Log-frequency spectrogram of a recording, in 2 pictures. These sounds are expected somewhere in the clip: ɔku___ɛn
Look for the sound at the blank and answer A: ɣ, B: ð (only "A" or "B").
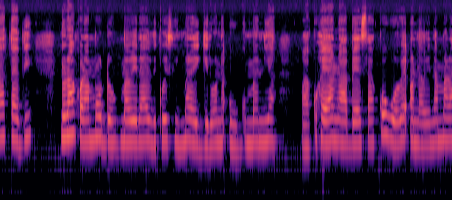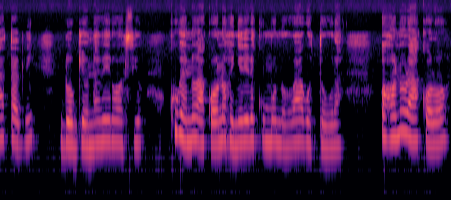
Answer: A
